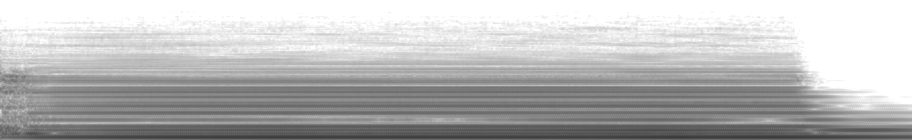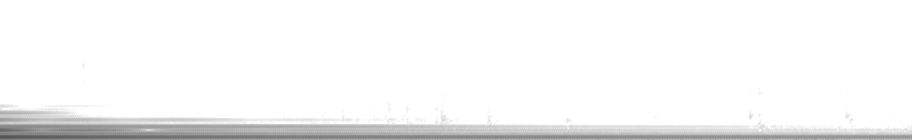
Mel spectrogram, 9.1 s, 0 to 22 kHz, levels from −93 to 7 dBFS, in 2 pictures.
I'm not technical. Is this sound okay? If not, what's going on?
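Yes, this one's fine; nothing in it sounds broken or glitchy, so there's nothing to worry about.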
